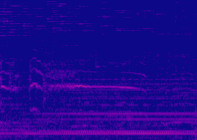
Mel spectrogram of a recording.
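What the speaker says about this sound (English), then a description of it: "Cock-a-doodle-doo." A rooster crows in the video game Neverwinter Nights, one drawn-out cock-a-doodle-doo held over a steady ambient game hum, fairly soft and with no talking over it.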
